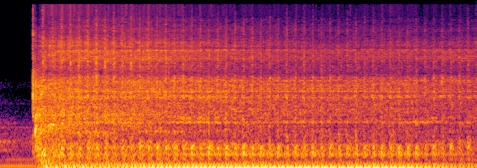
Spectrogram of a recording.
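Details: Jet ski bought flooded at auction, being rebuilt, after key programmed: quick crank, catches at once, settles into steady even low-pitched idle; starts and runs cleanly.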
